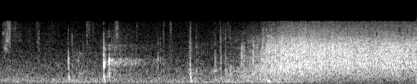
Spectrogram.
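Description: A tennis rally: a handful of sharp racket strikes and ball bounces, then crowd applause breaking out about three seconds in for a forehand winner and carrying on.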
